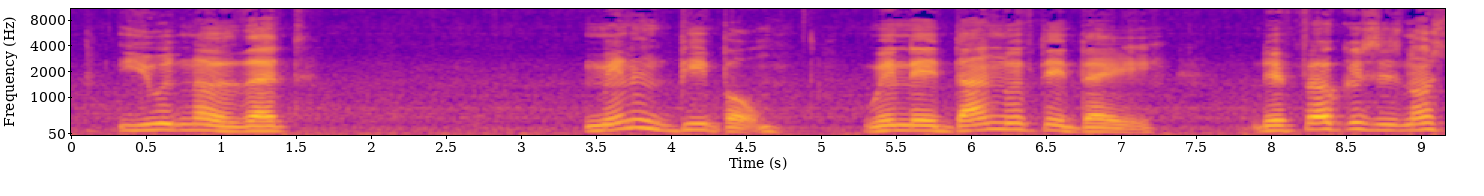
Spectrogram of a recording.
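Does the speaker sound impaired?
Yes: cerebral palsy; learned speech special-needs school.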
